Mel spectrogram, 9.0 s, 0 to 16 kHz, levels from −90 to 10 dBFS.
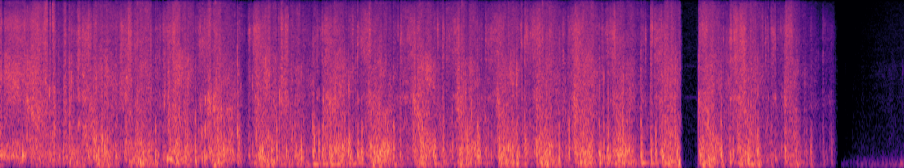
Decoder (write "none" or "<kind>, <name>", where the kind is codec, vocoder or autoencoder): vocoder, BigVGAN v2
